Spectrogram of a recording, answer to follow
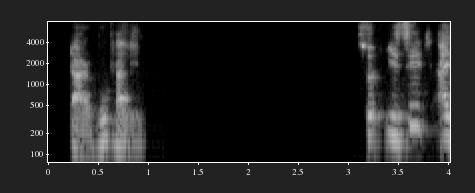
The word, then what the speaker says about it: terbutaline: So that's, you can say Arbutalin. It, the pronunciation is T-E-R-B. And also U-T-A-L-I-N-E, Arbutalin.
